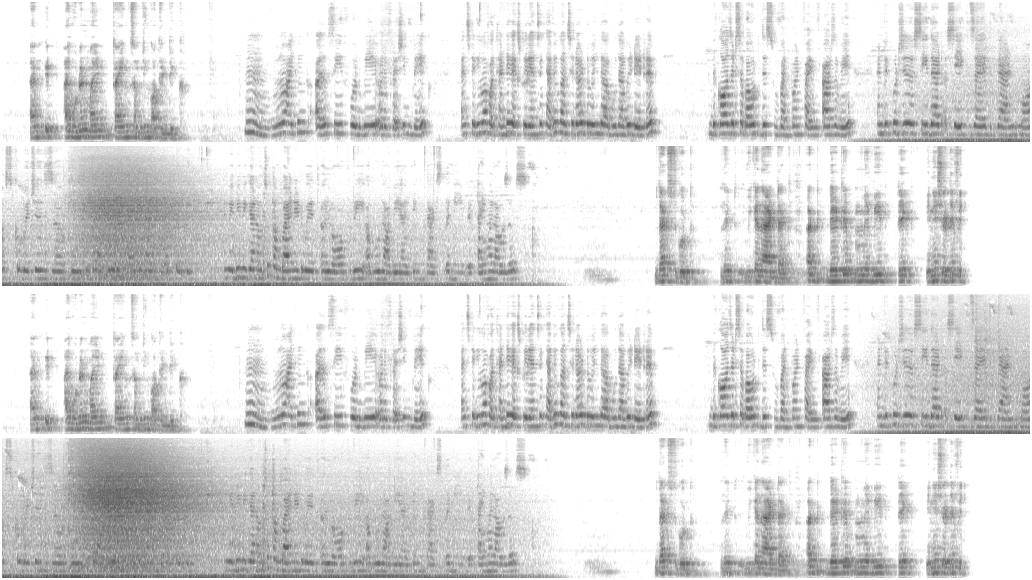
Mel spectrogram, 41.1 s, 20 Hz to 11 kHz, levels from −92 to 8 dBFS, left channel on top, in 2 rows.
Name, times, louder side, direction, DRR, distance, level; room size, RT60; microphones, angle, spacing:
voice 1, 0.6-3.7 32.6-32.7 33.6-34.6 34.9-39.8, left 3 dB, 85° left, 3.2 m, -37 dB
voice 2, 4.8-8.5 9.2-13.1 14.1-17.0 17.5-24.4 25.0-31.0, left 1 dB, 5° left, 2.4 m, -38 dB
sound 1, 17.2-31.4, right 6 dB, 70° right, 0.6 m, -30 dB
14.5 x 5.1 x 6.9 m
head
